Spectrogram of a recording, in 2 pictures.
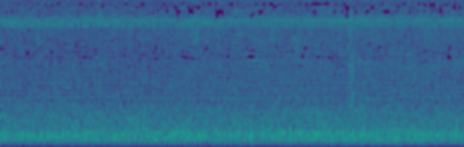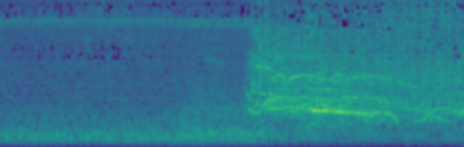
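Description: Quiet outdoor course ambience, then about nine and a half seconds in a gallery of spectators breaks into cheering and clapping as a birdie putt drops into the hole.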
